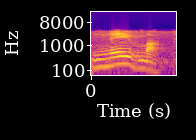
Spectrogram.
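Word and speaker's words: pneuma (πνεῦμα): Now in the New Testament, the Holy Spirit is in Greek is, we know the word as pneuma, as in pneumonia. It's pronounced in Greek, pneuma.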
